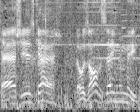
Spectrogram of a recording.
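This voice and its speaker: Chatty folksy hired gun. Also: male voice, fairly high pitch, animated, measured pace, vocal fry, very noisy. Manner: talkative and reassuring, folksy. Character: chatty hired gun, family man, confident. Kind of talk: video game cutscene acting.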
